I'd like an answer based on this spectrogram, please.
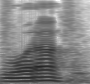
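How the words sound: It is said in an American accent.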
